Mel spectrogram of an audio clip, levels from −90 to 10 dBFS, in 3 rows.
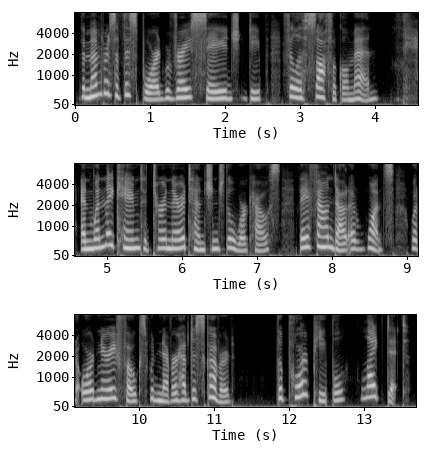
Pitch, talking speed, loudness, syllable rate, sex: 265 Hz, 165 wpm, -18 LUFS, 5.1 syllables/s, female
